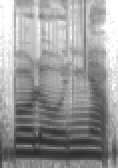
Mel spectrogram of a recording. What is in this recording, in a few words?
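"bologna", female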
